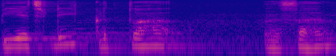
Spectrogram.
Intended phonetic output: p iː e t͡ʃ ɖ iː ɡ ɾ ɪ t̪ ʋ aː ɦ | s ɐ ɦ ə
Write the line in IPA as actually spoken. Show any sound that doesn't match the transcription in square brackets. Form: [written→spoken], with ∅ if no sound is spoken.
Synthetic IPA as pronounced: p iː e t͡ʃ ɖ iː [ɡ→k] ɾ ɪ t̪ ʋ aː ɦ | s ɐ ɦ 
